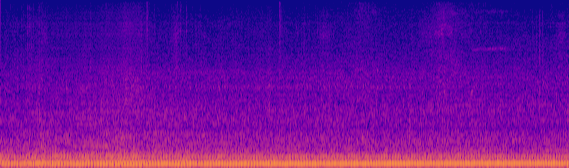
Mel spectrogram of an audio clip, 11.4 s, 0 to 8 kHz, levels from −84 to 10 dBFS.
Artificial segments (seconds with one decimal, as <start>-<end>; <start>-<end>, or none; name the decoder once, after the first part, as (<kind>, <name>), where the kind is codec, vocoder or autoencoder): 1.0-2.8 (autoencoder, DAC-VAE); 4.9-5.7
